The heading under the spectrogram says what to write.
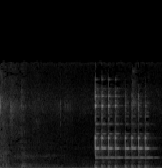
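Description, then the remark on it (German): A wristwatch alarm, signalling that it is time to baste a roasting bird, rings in a quick run of about eight bright, high-pitched electronic beeps, starting suddenly after a quiet stretch and repeating in a steady, rapid rhythm. “Entschuldigung, dass es hier klingelt, das ist meine Uhr, das heißt, ich muss den, den, den, den Vogel mal wieder ein bisschen übergießen, ah, damit er frisch und zart äh, wird.”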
